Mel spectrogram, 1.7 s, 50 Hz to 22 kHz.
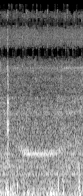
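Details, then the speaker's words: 2006 Ford Explorer with intermittent battery light and service charging system warning, engine idling: faint thin whine over idle that goes away when the alternator plug is clicked in and out; internal alternator fault suspected, perhaps regulator or circuit board, replacement warranted. "you can hear that alternator. Just click that plug in and out. You can hear it engage. See if it goes away."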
